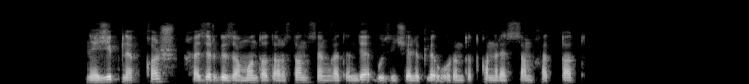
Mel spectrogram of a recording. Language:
Tatar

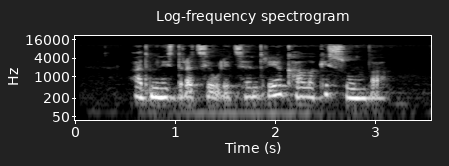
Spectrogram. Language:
Georgian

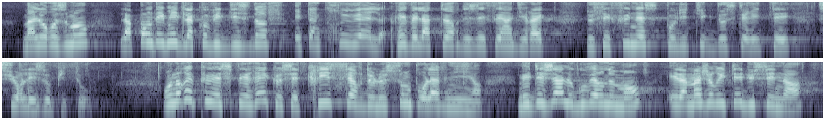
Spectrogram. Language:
French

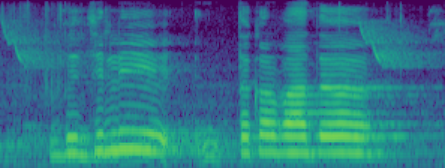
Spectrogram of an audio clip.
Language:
Maithili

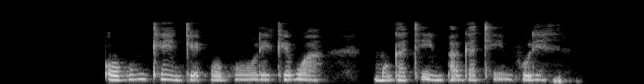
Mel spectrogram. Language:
Ganda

